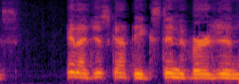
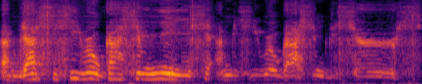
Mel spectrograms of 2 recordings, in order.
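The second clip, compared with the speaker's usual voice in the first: high voice through bad, oversized fake teeth; 6 semitones higher than usual. Mocking the Dark Knight movies, the speaker talks as if through bad dentures. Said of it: "wearing really bad flipper teeth or dentures".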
